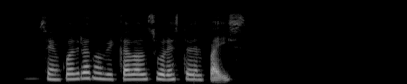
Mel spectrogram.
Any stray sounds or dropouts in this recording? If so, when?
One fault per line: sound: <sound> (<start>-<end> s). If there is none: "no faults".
no faults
